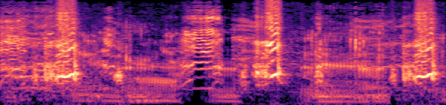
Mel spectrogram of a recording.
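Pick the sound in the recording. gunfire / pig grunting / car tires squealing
pig grunting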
